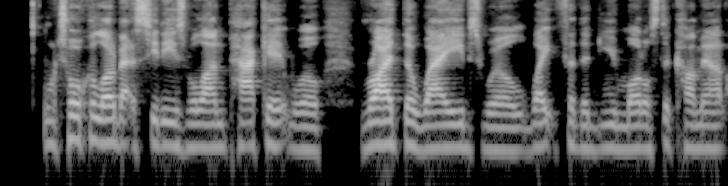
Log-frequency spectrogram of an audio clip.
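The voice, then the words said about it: Hoarse, strained voice. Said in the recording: “I've completely lost my voice ... my voice is killing me”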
